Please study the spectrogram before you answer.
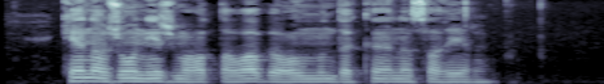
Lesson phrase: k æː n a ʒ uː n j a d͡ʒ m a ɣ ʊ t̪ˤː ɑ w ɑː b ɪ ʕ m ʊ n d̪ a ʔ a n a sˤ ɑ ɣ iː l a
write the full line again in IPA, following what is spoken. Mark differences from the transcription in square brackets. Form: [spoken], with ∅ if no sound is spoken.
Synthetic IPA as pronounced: k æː n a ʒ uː n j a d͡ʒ m a [ʕ] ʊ t̪ˤː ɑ w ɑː b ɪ ʕ m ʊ n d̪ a [k] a n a sˤ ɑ ɣ iː [ɾ] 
